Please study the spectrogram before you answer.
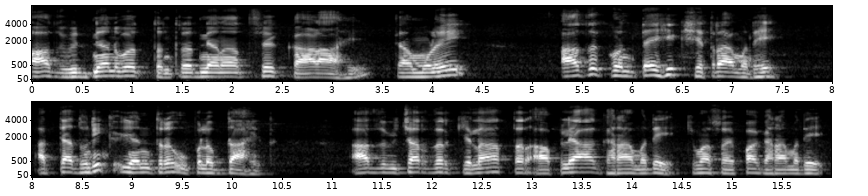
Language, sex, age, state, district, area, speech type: Marathi, male, 30-45, Maharashtra, Osmanabad, rural, spontaneous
